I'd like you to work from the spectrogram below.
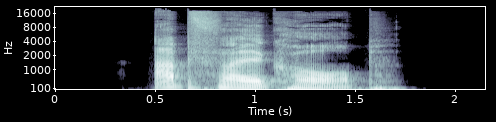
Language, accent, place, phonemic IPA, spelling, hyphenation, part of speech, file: German, Germany, Berlin, /ˈapfalˌkɔʁp/, Abfallkorb, Ab‧fall‧korb, noun, De-Abfallkorb.ogg
- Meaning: garbage can, recycle bin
